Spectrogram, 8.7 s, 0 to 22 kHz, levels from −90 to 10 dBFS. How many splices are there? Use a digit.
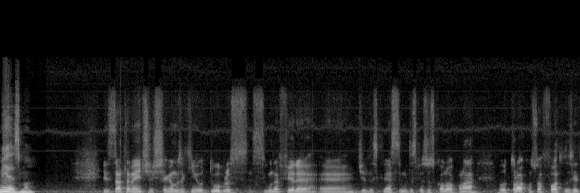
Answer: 0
